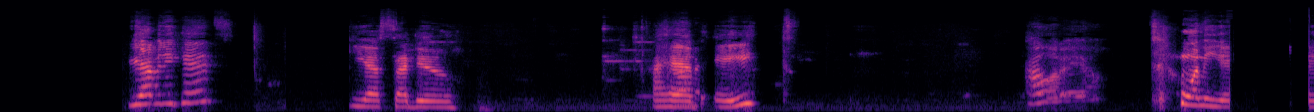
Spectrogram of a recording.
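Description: A young woman talks with animation over an online call.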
